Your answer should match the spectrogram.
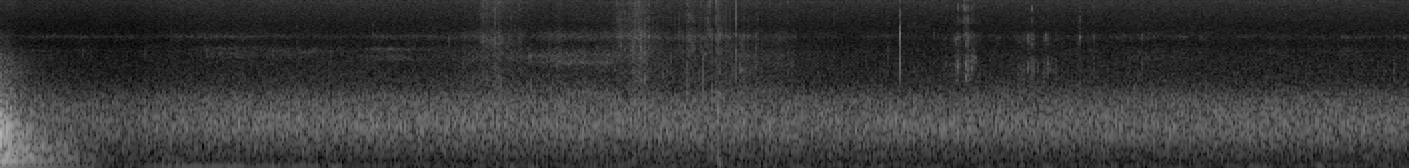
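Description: A hand-held frame drum struck once, its deep boom fading out over about a second. After that there is only a steady outdoor background hiss with a few faint ticks.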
